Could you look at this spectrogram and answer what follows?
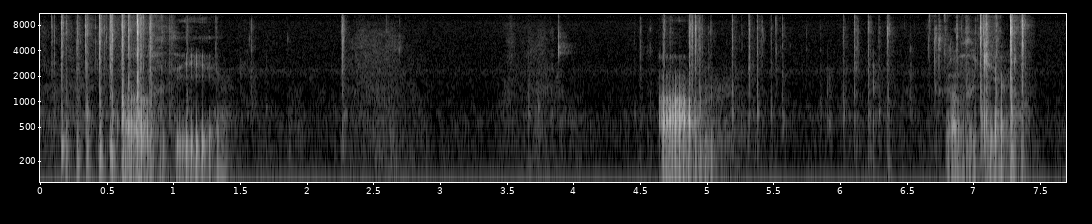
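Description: Someone types on a computer keyboard in quick bursts of soft, close clicking, with quiet gaps between the bursts, against a faint low background hum.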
